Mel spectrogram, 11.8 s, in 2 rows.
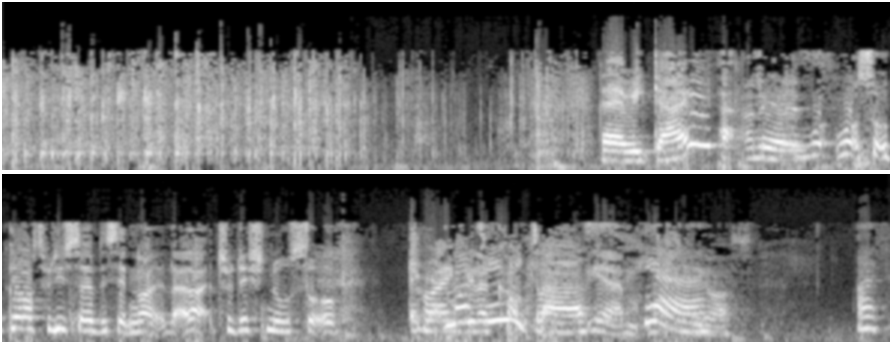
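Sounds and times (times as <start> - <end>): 
cocktail shaker shaken with ice: 0.0 - 4.0
speech: 4.0 - 11.0, 11.6 - 11.8.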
